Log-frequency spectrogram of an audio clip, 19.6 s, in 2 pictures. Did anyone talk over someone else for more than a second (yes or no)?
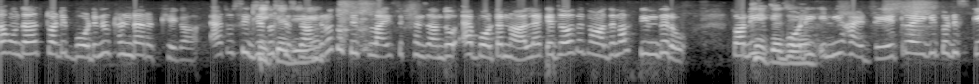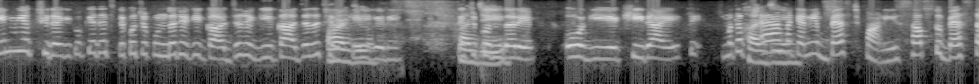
no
